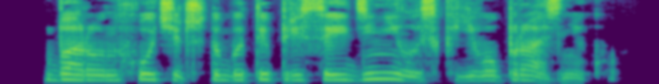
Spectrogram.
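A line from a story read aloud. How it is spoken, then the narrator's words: Deep bass voice. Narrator (Russian): пробасил этот здоровяк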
